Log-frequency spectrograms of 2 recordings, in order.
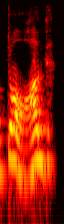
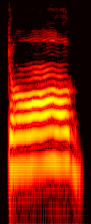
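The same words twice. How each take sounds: First: The word is said at normal speed. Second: The word is said slowly, each sound drawn out.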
